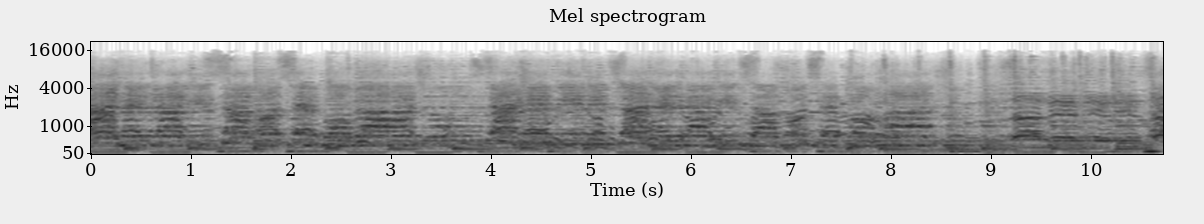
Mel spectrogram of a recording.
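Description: A women's group singing a Croatian folk song together over a steady plucked-string accompaniment with a regular bass beat about twice a second.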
